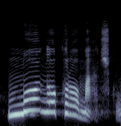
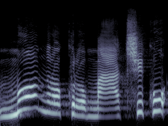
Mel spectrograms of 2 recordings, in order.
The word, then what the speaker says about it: monocromático: sílaba penúltima sílaba antepenúltima quando eu leio a palavra monocromático a mais forte é o mar por isso ela tem acento todas as vezes que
